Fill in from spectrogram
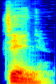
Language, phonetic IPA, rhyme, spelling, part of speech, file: Russian, [tʲenʲ], -enʲ, тень, noun, Ru-тень.ogg
- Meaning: 1. shade 2. shadow 3. vestige, particle, atom, hint 4. eye shadow 5. apparition, phantom, ghost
